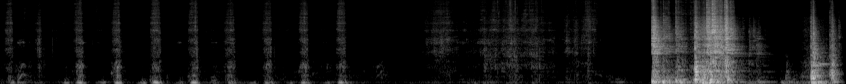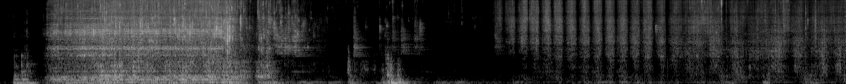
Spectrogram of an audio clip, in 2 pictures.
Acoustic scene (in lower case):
kitchen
